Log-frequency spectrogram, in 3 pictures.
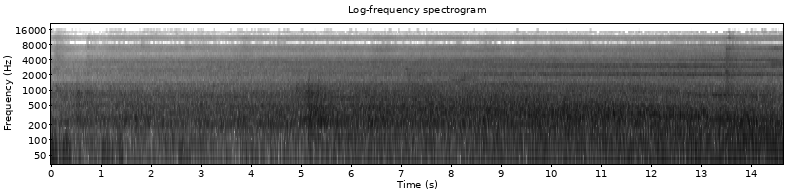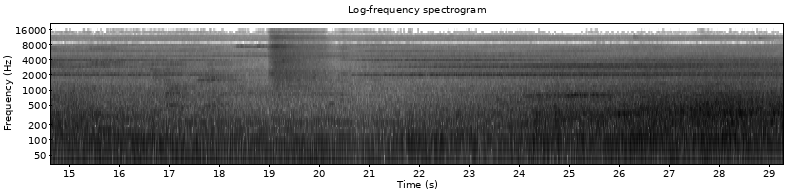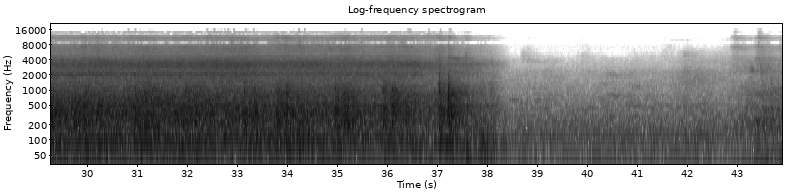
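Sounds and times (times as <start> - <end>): metro train rumbling and braking: 0.0 - 43.9
hiss of air: 18.9 - 20.6.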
